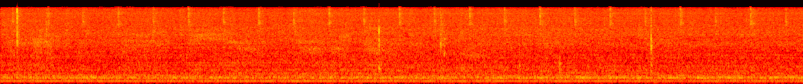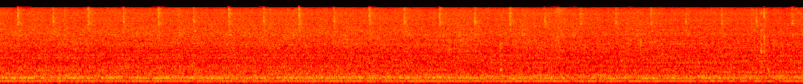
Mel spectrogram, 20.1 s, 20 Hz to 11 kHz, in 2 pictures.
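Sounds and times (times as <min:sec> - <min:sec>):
faint regular ticking: 0:00.0 - 0:20.0
steady low hum: 0:00.0 - 0:20.0.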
